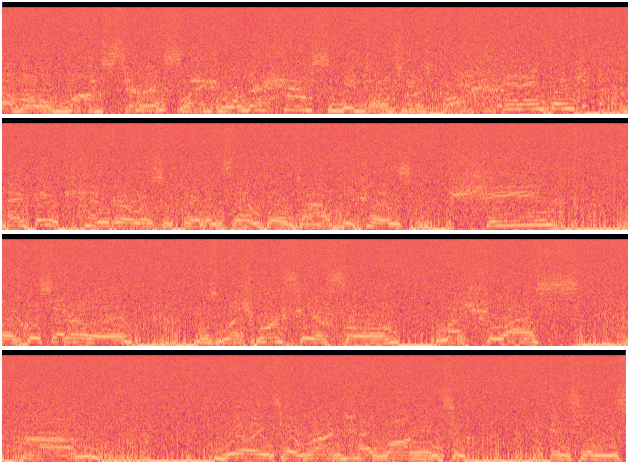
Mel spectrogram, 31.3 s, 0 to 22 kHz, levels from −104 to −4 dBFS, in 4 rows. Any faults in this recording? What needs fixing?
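A wrong sample width runs through the whole clip. The speech sits buried in loud broadband noise at half speed and an octave low, which fits 32-bit float data read as 16-bit integers. A wrong sample rate would slow it without the noise. Prevent this by reading the sample format from the file header instead of assuming 16-bit integers.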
